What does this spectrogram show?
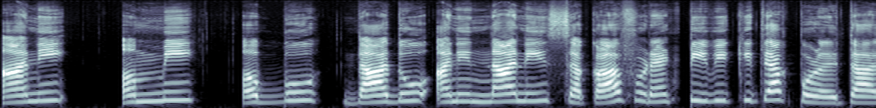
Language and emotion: Goan Konkani, neutral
